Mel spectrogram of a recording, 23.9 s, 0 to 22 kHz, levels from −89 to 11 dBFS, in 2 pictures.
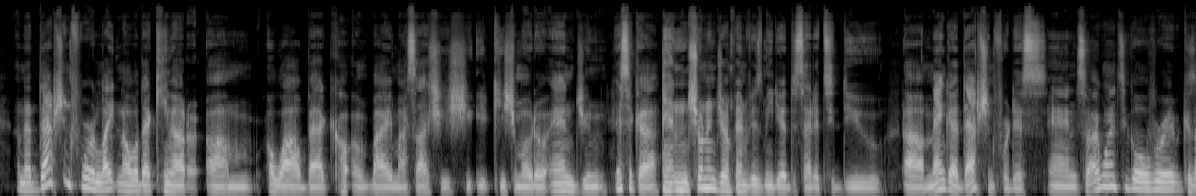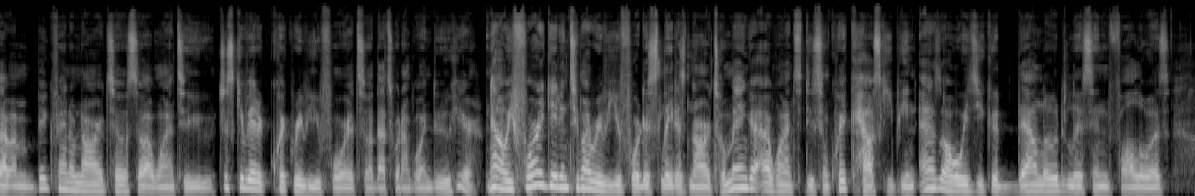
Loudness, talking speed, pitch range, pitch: -20 LUFS, 240 wpm, 105-150 Hz, 120 Hz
